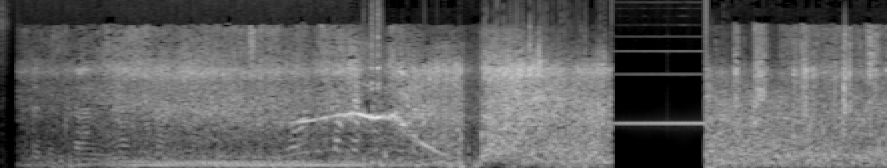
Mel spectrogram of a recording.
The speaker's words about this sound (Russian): Это журналисты агентства «Франс Пресс». Вчера днем они попали под обстрел Херсона российской армии.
